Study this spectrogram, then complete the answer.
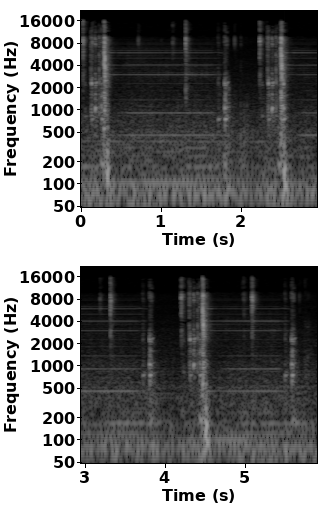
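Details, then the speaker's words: Mercedes non-ASR throttle actuator on the bench after clutch coil repair and rewiring: crisp, repeatable clicks as power is switched on and off, idle micro switch activating, actuator snapping to its stop with perfect alignment; normal operation, unit good to go. "micro switch clicks can hear the micro switch activate that's the idle switch and yeah so this unit is pretty much good to go"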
